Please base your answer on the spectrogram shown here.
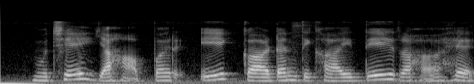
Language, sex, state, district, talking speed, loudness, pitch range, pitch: Hindi, female, Madhya Pradesh, Katni, 115 wpm, -20 LUFS, 170-195 Hz, 180 Hz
